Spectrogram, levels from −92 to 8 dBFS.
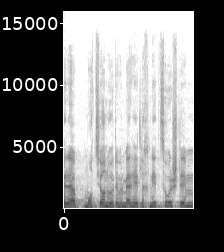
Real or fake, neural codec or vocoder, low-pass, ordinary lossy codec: fake; vocoder, 44.1 kHz, 128 mel bands every 512 samples, BigVGAN v2; 14.4 kHz; none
